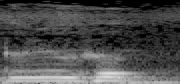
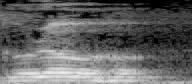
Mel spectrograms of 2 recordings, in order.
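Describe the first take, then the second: First: The word ends on a plain vowel. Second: The word ends with a breathy h sound. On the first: The speaker calls it right. "actually the word is Guru" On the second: The speaker calls it wrong. "it doesn't make any sense at all to say Guru"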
